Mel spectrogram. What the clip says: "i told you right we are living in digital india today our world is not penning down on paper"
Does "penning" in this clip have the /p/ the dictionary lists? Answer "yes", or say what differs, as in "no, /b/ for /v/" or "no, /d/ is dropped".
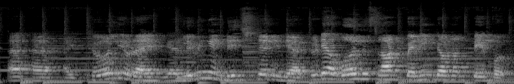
no, /b/ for /p/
